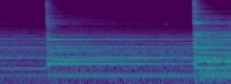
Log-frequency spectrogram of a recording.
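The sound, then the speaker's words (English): Two bright chords strummed on an autoharp ring out about one and a half seconds apart, each sustaining and slowly fading like a chime, imitating a grandfather clock striking as a sound effect. No one speaks. “AutoHarp is a wonderful tool to have because, you know, you can do it, you know, for the creaky door, but it also can be the, you know, grandfather clock chiming.”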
